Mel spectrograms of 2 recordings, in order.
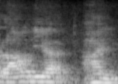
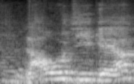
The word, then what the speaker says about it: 라오디게아: 토해버릴 것이다 하는 교회가 바로 라오디 아 발음이 오늘 왜죠 라오디게아 교회입니다 예 라오디 라오디게아 교회네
